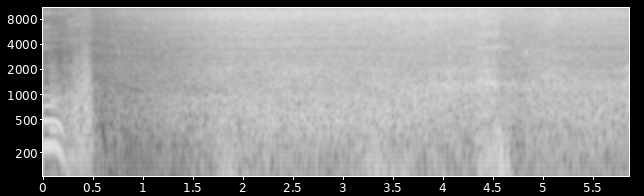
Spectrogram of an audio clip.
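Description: Rushing water at Odugathur falls, seen from the top, a steady loud broadband roar with some wind buffeting the microphone, continuous throughout with no speech.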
